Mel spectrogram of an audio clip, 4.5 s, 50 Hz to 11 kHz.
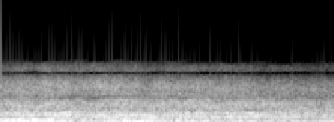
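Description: Formula 1 cars' V6 turbo-hybrid engines heard as a low, steady rumble that slowly dies away as the cars pull away down the track.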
